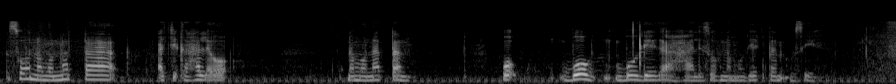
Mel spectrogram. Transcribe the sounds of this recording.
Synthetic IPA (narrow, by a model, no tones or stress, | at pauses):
sɔfnamonatːaat͡ʃikaɦalɛ̰o̰ | namonatːan | boboɡeɡa̰ːha̰lisɔfnamoɡektanose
